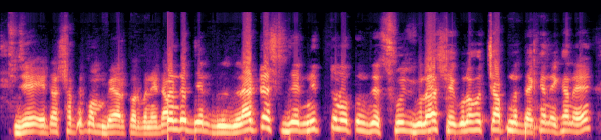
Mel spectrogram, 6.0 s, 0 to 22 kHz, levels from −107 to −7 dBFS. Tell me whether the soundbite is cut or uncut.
cut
